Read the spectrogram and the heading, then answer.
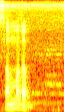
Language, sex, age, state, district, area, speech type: Malayalam, male, 30-45, Kerala, Malappuram, rural, read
